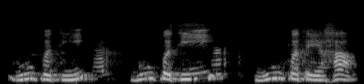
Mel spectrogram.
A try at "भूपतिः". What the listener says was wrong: Bhupatihi. It's not Bhupati. Bhupatihi, Bhupati, Bhupatayaha. Bhupatihi. I'm not hearing the Visarga sound.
